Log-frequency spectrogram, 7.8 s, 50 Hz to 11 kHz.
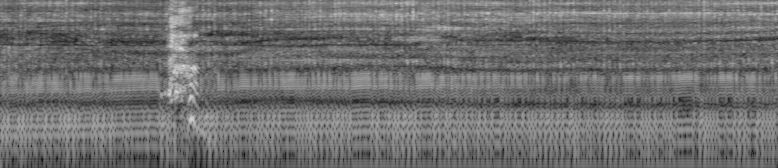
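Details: Vintage Echo SRM-200BE two-stroke string trimmer, warm after use, carburetor jets recently adjusted, used throttle cable fitted: steady buzzing note at even pitch after one brief rough flare; runs smoothly, seems well tuned, normal running.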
